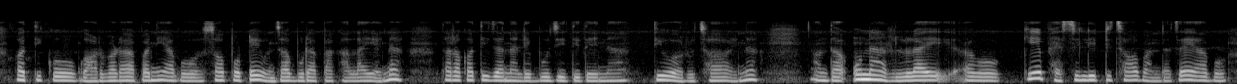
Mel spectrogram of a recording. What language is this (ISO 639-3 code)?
nep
